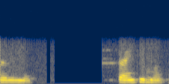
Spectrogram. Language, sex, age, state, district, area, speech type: Tamil, female, 45-60, Tamil Nadu, Cuddalore, rural, conversation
